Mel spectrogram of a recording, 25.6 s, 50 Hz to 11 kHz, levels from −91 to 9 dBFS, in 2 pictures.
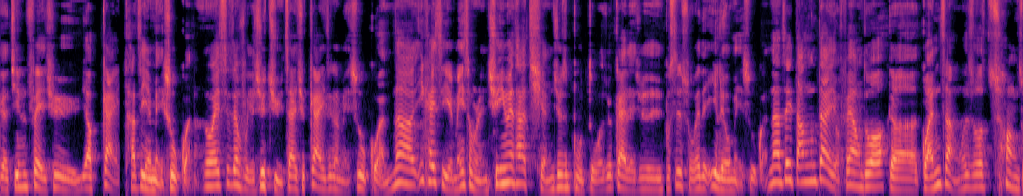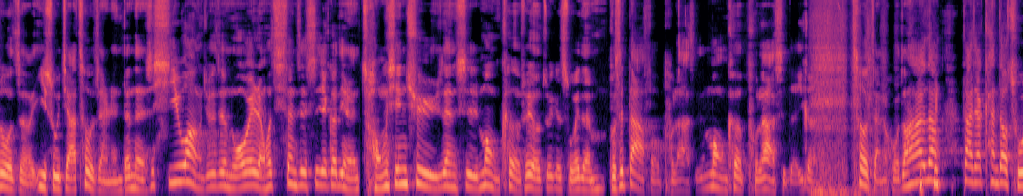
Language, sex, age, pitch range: Chinese, male, 20-39, 150-210 Hz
